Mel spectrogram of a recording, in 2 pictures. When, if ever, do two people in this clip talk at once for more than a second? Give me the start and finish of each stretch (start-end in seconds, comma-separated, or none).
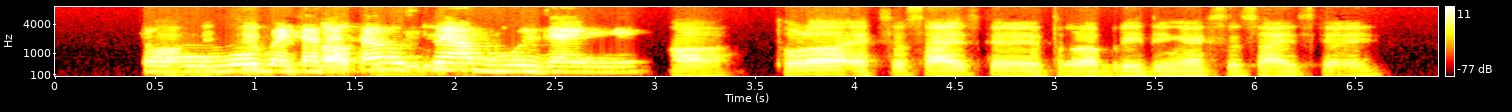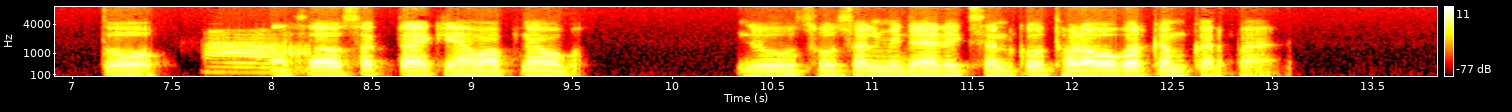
0.5-2.1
